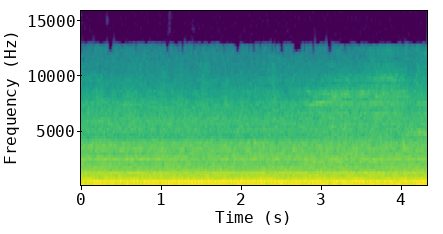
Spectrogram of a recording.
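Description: Steady background hum and hiss with one constant mid-pitched tone running unchanged, heard in a pause between recited verses.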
